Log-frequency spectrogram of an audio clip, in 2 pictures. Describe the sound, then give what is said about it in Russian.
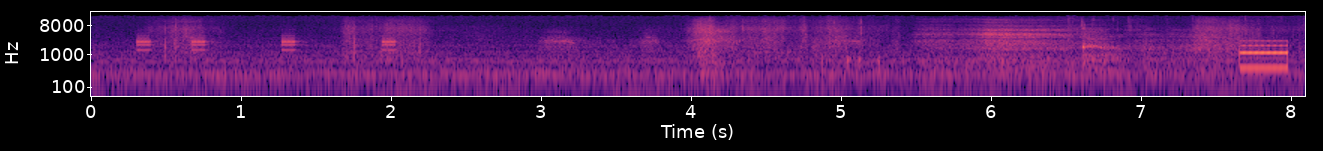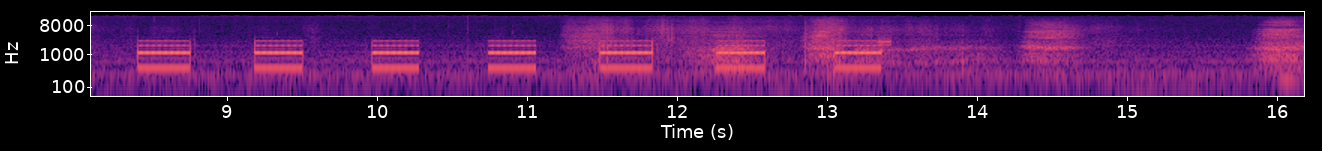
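Telephone tones during a call: a few short dialing tones at the start, then after a pause eight evenly spaced, steady busy-signal beeps in a regular rhythm, loud over a low background hiss. “звонит сыну. Аппарат абонента выключен или находится вне зоны сети.”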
